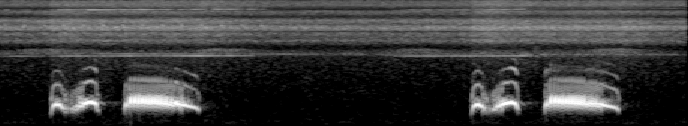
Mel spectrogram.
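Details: A wild spotted dove and a decoy bird trade calls, each showing off and luring the other. Two clear phrases, each a quick double coo followed by one drawn-out coo, about three seconds apart, on a quiet background.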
